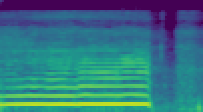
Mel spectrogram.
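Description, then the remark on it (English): A steady, loud, hollow droning tone with rich overtones holds for about a second and a half, a low moo-like sound made by someone blowing into styrofoam, then cuts off abruptly into quiet. “What is stop blowing in styrofoam? Me playing an instrument, low-key.”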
